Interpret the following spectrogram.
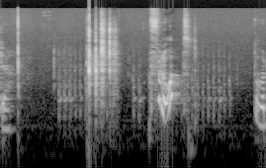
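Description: A quick cluster of small plastic clicks as a pressed eyeshadow pan pops loose from a plastic ColourPop palette, followed by a short vocal exclamation.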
